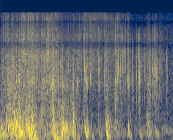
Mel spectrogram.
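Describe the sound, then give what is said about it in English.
A loud, wet crunch with sharp cracking and crackling textures spread over a couple of seconds, as a person falls from high up in a tree and lands on their back on the ground, their ribs breaking. “I hit the ground, not with a thud, but with a revolting crunch.”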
